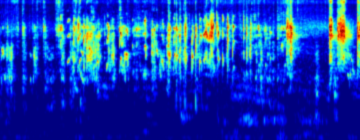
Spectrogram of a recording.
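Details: Budgerigars chattering almost without pause, a dense mix of quick high chirps, clicks and warbled notes that rise and fall in loudness.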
